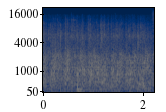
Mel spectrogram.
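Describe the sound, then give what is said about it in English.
Audience applause after a live music set, a steady, dense wash of clapping that holds at an even, fairly soft level throughout with no clear breaks. “How about another round of applause for that last set?”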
